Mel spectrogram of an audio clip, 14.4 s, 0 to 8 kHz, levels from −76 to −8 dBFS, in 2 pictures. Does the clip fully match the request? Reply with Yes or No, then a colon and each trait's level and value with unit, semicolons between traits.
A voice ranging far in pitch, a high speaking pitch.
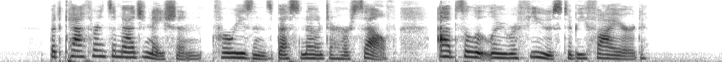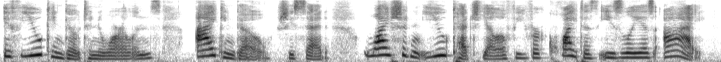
Yes: wide, 6.8 semitones; high, 210 Hz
